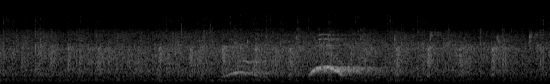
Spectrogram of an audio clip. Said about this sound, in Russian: Дай Господу аплодисменты.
